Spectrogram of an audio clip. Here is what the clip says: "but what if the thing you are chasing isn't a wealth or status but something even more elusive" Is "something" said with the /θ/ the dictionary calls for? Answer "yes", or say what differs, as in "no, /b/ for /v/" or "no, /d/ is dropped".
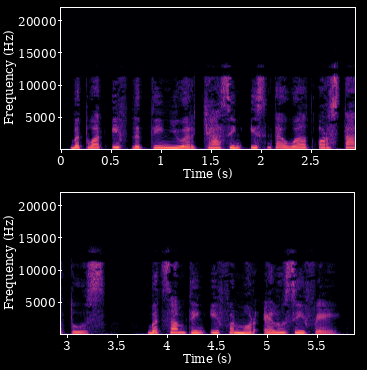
no, /t/ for /θ/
